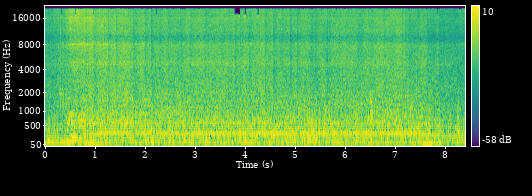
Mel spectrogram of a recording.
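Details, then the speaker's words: 1948 Ford 8N tractor during rebuild, just started after sitting, oil pressure slow to come up: engine rises to steady even speed, holds smoothly, then eases back; healthy running under wind noise. "I told you this thing runs good. Just wait for some oil pressure. That'd be nice. Sometimes when they've been sitting, they're pretty slow to pick it up."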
